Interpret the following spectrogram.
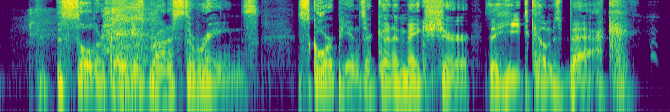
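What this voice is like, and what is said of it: Dramatic movie trailer narrator voice. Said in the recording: “You have a good trailer voice.”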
